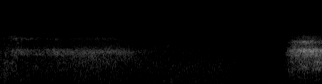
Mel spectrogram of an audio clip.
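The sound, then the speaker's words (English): A deep breath drawn slowly through the nose, a soft airy hiss that fades into near silence, then a sharper burst of breath at the end. It is faint throughout and no one speaks. “So we'd like for you to take a nice deep breath. And everyone else who wants to experience this, please breathe along with us.”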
